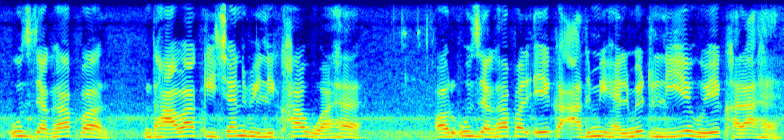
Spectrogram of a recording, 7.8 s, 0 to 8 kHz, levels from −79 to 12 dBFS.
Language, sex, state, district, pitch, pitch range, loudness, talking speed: Hindi, female, Jharkhand, Deoghar, 225 Hz, 210-250 Hz, -12 LUFS, 155 wpm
